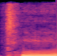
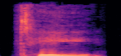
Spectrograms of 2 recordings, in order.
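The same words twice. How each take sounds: First: The vowel is said short. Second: The vowel is said long. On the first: It means life. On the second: It means rib.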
